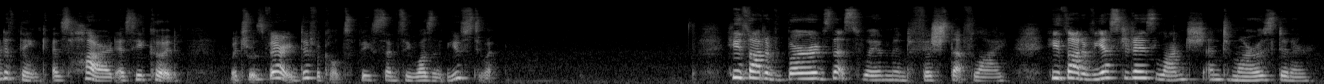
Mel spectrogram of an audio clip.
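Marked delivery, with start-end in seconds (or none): none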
